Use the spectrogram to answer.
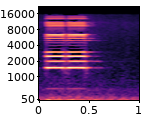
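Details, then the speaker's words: Nonin PalmSAT 2500/2500A handheld pulse oximeter: brief loud electronic double beep, the audible alarm sounding when oxygen saturation or pulse rate leaves the preset range (three-beep two-beep signal repeating every 10 seconds). "either of these occurs the oximeter will sound and a three beep two beep audible signal will repeat every 10 seconds"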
